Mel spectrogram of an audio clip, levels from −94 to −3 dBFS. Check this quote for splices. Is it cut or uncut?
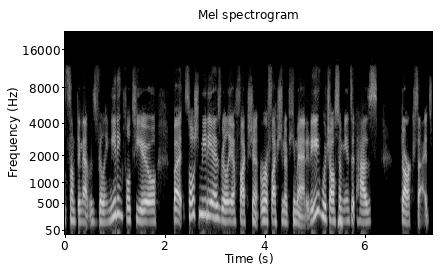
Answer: uncut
